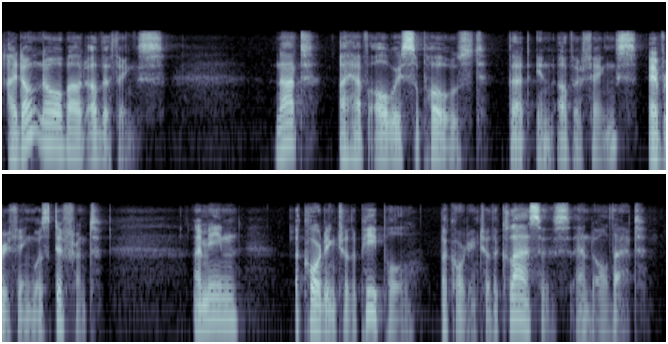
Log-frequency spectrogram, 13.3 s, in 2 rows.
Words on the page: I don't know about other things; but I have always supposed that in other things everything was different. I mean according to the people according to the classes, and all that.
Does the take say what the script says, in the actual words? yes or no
no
